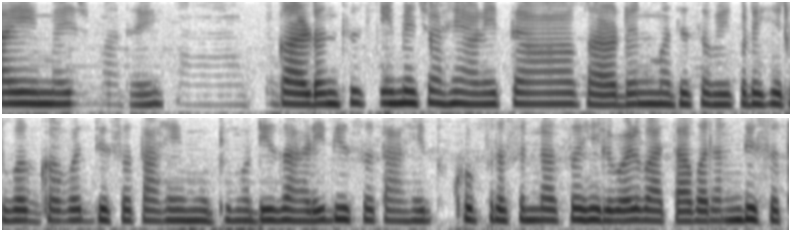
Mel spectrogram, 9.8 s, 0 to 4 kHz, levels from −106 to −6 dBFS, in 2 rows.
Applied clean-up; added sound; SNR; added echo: neural separator model SepFormer WHAM!.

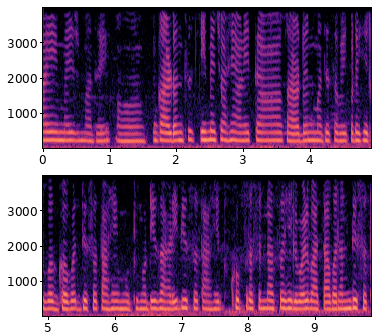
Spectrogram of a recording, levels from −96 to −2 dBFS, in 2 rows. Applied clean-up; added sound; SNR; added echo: none; Cricket; 19 dB; none.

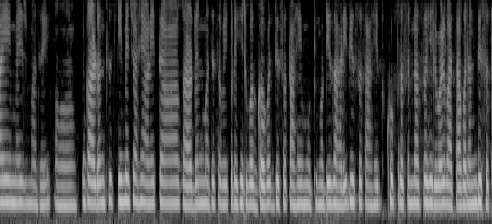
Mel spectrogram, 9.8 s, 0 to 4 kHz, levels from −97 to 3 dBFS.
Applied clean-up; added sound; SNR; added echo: neural mask model DeepFilterNet 3.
